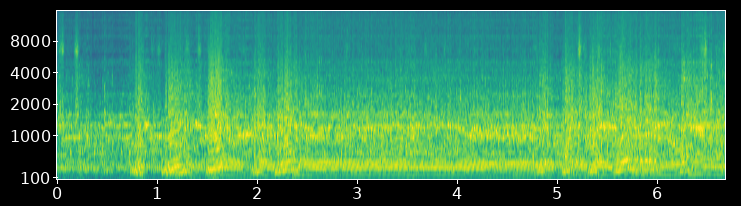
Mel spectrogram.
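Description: TM 300 dirt bike engine under way on a trail, the revs rising and falling with throttle blips about a second in and again around five seconds in, running steadier in between.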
